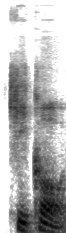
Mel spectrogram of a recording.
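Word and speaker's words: 気功: gong is still chinese but we we said kiko in japanese right now the japanese natural philosophy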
